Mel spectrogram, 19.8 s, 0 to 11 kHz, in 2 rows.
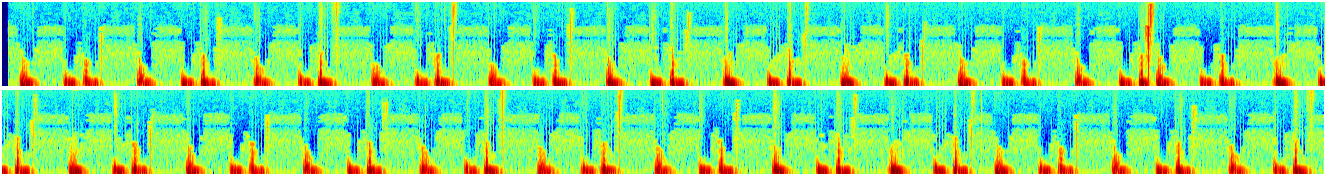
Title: S3 Gallop Heart Sound - Tiếng tim ngựa phi - Tiếng tim T3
